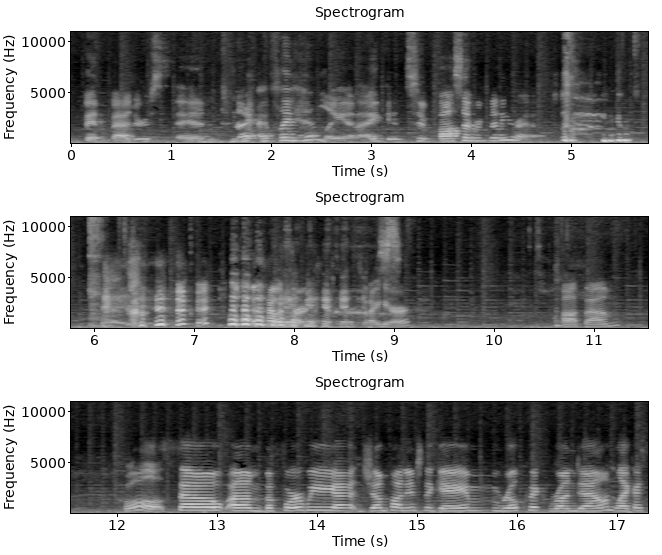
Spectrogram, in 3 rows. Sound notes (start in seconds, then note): 4.9 laughter; 8.0 blows raspberry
